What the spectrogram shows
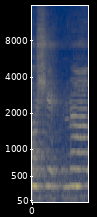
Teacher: na-nya itu panjang dibaca mad tabi'i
